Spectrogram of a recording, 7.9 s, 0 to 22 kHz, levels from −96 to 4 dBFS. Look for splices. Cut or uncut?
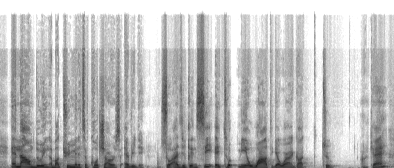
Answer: uncut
